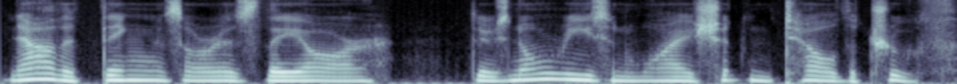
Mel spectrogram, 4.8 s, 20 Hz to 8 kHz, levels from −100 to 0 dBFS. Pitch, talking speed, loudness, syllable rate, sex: 160 Hz, 200 wpm, -15 LUFS, 4.6 syllables/s, male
